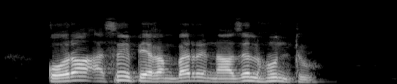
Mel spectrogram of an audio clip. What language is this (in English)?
Bateri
